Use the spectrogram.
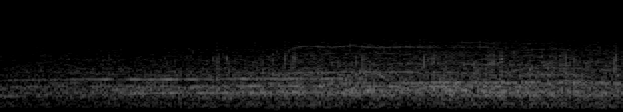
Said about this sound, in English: Wesley Clark has taken the microphone now. He's getting a big, rousing reception from the crowd in the convention hall.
